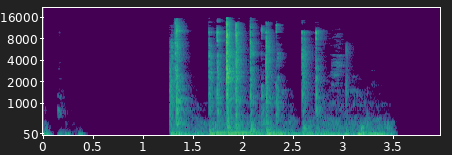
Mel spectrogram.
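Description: Rapid typing on a computer keyboard, entering a search, as a dense, continuous clatter of keystrokes for about two seconds. It stops abruptly and is heard alone.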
